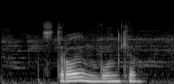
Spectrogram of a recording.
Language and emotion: Russian, neutral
